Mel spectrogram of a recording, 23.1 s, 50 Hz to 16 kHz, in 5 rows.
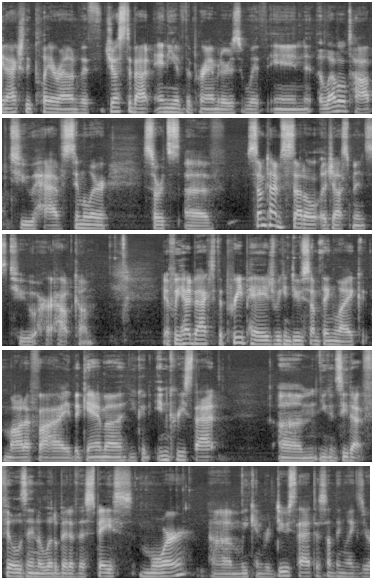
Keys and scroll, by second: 15.9 2, 16.3 Return, 21.1-23.0 typing.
